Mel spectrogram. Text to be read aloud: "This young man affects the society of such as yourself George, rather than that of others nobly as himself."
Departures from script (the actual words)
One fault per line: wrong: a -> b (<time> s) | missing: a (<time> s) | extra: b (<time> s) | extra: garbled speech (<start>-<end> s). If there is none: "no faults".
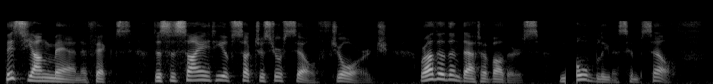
no faults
